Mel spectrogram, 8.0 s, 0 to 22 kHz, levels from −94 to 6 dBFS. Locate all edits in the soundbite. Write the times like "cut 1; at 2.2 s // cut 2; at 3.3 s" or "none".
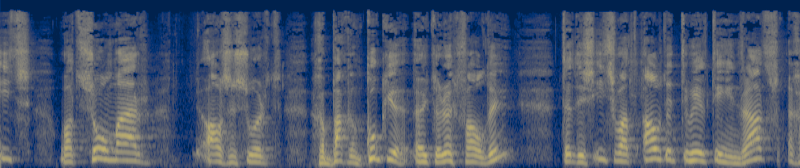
cut 1; at 6.4 s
